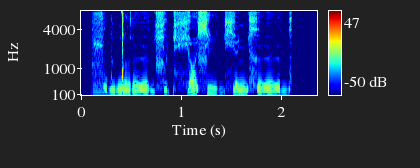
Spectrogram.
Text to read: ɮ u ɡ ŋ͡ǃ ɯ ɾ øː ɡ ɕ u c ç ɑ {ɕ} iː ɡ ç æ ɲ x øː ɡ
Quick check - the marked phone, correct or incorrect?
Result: correct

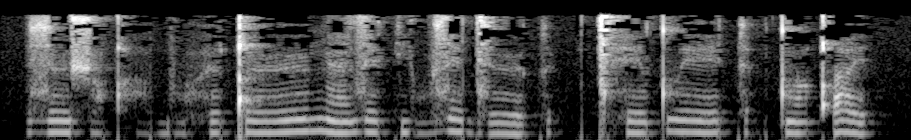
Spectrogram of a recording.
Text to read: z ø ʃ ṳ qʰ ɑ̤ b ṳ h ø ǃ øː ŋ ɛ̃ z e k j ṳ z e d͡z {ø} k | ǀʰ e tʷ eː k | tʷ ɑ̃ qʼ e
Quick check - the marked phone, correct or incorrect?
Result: incorrect: øː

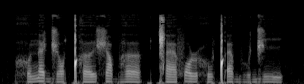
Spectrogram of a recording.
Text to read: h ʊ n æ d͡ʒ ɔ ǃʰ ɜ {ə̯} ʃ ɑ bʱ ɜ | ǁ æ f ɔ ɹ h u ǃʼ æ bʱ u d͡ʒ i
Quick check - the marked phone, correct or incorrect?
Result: incorrect: ɪ̯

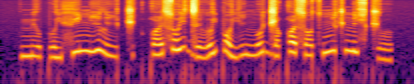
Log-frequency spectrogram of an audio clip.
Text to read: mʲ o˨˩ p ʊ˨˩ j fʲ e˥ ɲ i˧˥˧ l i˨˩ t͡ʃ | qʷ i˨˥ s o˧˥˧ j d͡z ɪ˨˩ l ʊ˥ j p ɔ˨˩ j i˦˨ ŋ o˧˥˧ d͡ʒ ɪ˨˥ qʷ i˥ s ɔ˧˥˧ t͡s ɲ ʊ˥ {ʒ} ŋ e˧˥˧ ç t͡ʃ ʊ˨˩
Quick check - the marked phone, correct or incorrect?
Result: incorrect: t͡ʃ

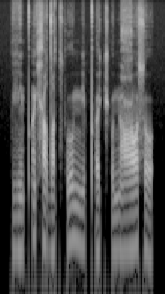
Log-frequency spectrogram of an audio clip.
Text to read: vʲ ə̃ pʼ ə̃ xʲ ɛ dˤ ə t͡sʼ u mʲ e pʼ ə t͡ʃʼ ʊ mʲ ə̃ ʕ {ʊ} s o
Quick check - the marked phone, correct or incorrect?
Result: incorrect: ɔ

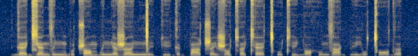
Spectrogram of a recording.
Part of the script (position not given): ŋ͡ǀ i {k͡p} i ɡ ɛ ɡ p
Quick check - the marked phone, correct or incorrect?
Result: incorrect: k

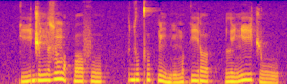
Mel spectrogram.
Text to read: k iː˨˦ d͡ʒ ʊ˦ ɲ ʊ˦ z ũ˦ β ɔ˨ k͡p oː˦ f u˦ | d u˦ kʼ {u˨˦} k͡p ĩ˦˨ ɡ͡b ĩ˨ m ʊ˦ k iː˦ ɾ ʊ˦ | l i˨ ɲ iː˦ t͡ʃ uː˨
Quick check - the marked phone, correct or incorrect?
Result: incorrect: u˦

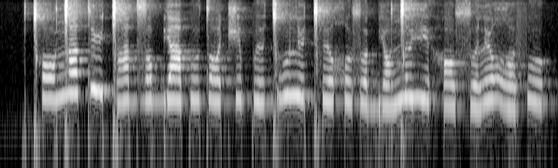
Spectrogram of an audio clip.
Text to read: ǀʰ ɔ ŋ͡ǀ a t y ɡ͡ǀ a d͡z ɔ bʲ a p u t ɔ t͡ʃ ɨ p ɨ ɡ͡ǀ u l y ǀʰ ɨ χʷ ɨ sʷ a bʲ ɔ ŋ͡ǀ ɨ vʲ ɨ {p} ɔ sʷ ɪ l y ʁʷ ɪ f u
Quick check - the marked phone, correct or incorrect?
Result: incorrect: h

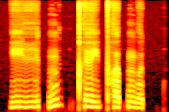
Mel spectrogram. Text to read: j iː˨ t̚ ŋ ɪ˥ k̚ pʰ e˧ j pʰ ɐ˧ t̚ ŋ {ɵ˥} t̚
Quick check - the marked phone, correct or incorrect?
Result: incorrect: ɵ˨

